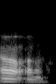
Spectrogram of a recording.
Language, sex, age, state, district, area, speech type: Bodo, male, 45-60, Assam, Chirang, rural, conversation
